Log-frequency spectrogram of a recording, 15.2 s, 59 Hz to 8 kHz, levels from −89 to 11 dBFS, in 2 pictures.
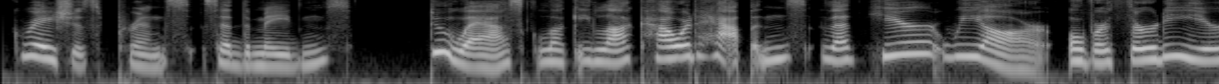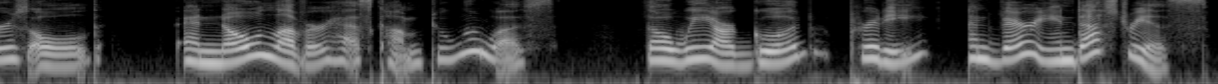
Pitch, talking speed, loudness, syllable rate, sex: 235 Hz, 140 wpm, -21 LUFS, 4.0 syllables/s, female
